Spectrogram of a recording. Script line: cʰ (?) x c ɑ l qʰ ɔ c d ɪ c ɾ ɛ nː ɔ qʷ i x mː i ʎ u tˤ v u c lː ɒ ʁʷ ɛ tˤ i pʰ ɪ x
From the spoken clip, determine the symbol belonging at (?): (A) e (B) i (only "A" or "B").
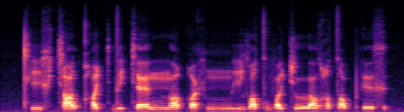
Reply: B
